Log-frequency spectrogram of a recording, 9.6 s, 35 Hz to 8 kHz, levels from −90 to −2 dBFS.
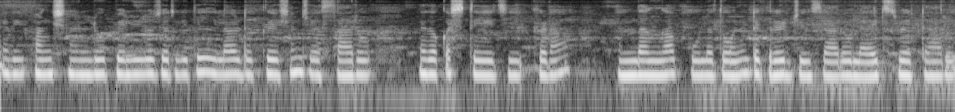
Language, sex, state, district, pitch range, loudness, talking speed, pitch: Telugu, female, Telangana, Nalgonda, 210-225 Hz, -18 LUFS, 120 wpm, 215 Hz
